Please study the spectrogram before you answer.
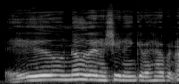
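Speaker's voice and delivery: loud, sassy hell-no shout; defiant shout. Retold or imitated. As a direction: shut them down hard. Defiantly stepping into higher self.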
